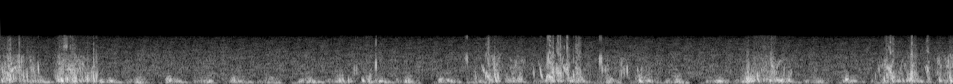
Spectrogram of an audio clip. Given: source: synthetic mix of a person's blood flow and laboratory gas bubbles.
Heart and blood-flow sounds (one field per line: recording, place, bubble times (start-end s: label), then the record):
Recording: Doppler ultrasound of blood flow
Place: precordium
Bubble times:
0.00-0.44 s: bubbles
0.53-1.02 s: bubbles
3.36-3.85 s: bubbles
4.64-4.70 s: bubbles
4.74-5.03 s: bubbles
5.06-5.28 s: bubbles
5.30-5.87 s: bubbles
5.97-6.15 s: bubbles
6.19-6.31 s: bubbles
6.34-6.54 s: bubbles
7.43-7.95 s: bubbles
8.72-9.19 s: bubbles
9.24-9.33 s: bubbles
9.37-9.54 s: bubbles
From the record:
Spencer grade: 3 (all of the cardiac periods contain showers or single bubble signals, but not dominating or overriding the cardiac motion signals)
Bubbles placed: anywhere in the cardiac cycle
